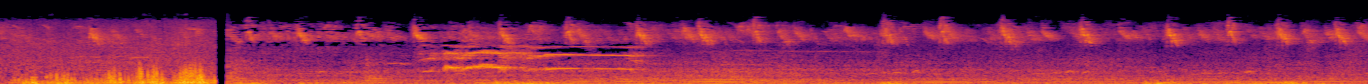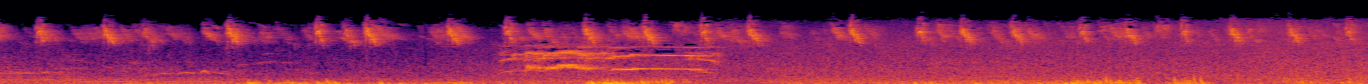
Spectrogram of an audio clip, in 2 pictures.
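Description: Birds: two longer, wavering calls, a few seconds in and again about two-thirds of the way through, over a steady run of short high chirps, two or three a second.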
